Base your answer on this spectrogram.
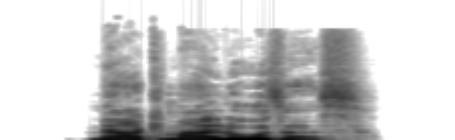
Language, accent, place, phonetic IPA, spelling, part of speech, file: German, Germany, Berlin, [ˈmɛʁkmaːlˌloːzəs], merkmalloses, adjective, De-merkmalloses.ogg
- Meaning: strong/mixed nominative/accusative neuter singular of merkmallos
